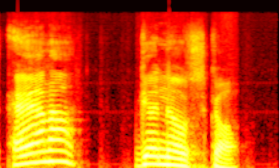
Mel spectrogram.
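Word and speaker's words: anagnosko (ἀναγινώσκω): but it is anagnosko, the Greek word. Anagnosko.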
